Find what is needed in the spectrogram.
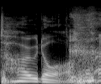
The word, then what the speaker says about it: Hodor: It's pronounced Hodor.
